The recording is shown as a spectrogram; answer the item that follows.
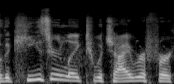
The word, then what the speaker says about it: Kezar: a lake in New Hampshire by the name of Keezer. That's spelled K-E-Z-A-R for those inclined to Google it.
